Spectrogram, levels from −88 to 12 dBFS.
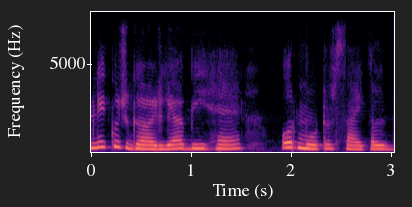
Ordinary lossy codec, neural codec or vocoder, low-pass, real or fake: Opus, 32 kbps; none; 7.2 kHz; real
